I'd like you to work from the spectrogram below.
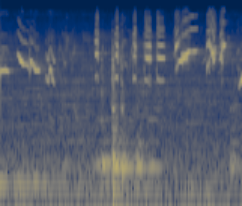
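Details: White-rumped shama, caged, ready to fight with tail spread, singing fast whistled phrases and clicking trills with a low thud midway.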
